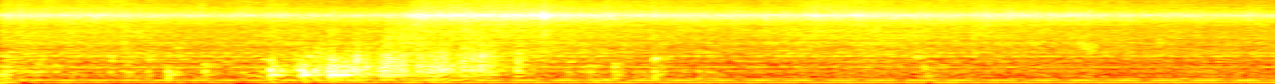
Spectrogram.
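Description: Scrambled eggs sizzle steadily in a pan while being stirred, a constant hiss with soft scraping bursts of the utensil near the start, close and alone without talk.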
